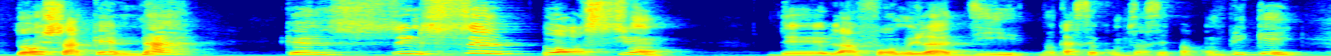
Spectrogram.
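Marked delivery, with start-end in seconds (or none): none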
